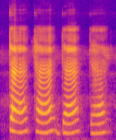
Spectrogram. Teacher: जब इनको हम बोलते हैं तो हमारी जीभ जो है हमारे कंठ से स्पर्श होती है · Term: कवर्ग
